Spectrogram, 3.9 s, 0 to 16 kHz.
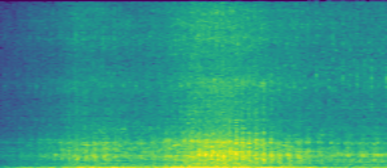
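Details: Mini One R50 1.6 16v 90 hp: clattery metallic rattle rising with revs over engine roar, from the chain side; slack timing chain with worn hydraulic tensioner, no metal found in oil.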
